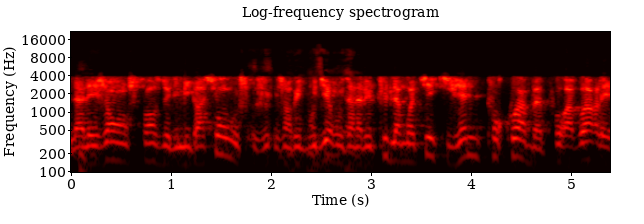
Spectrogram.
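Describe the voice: A man talks at a fast pace. His pitch is medium. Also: ordinary pitch variation.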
